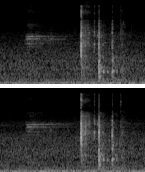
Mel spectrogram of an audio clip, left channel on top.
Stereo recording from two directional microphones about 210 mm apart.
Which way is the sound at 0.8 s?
5° right (ahead or behind).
